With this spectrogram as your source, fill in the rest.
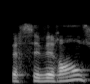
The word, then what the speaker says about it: Persévérance: En février dernier, il y a eu l'arrivée sur Mars du rover Persévérance, je le prononce à la française, qui constitue une étape importante dans l'exploration de la planète Mars.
